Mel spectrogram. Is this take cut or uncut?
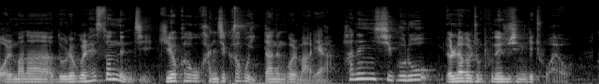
cut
